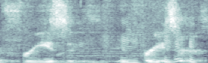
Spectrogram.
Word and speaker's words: Frieser: That's how you say it, right? Freezer. I've heard it. Yes. Freezer. Yeah, like a freezer.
